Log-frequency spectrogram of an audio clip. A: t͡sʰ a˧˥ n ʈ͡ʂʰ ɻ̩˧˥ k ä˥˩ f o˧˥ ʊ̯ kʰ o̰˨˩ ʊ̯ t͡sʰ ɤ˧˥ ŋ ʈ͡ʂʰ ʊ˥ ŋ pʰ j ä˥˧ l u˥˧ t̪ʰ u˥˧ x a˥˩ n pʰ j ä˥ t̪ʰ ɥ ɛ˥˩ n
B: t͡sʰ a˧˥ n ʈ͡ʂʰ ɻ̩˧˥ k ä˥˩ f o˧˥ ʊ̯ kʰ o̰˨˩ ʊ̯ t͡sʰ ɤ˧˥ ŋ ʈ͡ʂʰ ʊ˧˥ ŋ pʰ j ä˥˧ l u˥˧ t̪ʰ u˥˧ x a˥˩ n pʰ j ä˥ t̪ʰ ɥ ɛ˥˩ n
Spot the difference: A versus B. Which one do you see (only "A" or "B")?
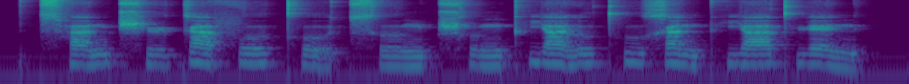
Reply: B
